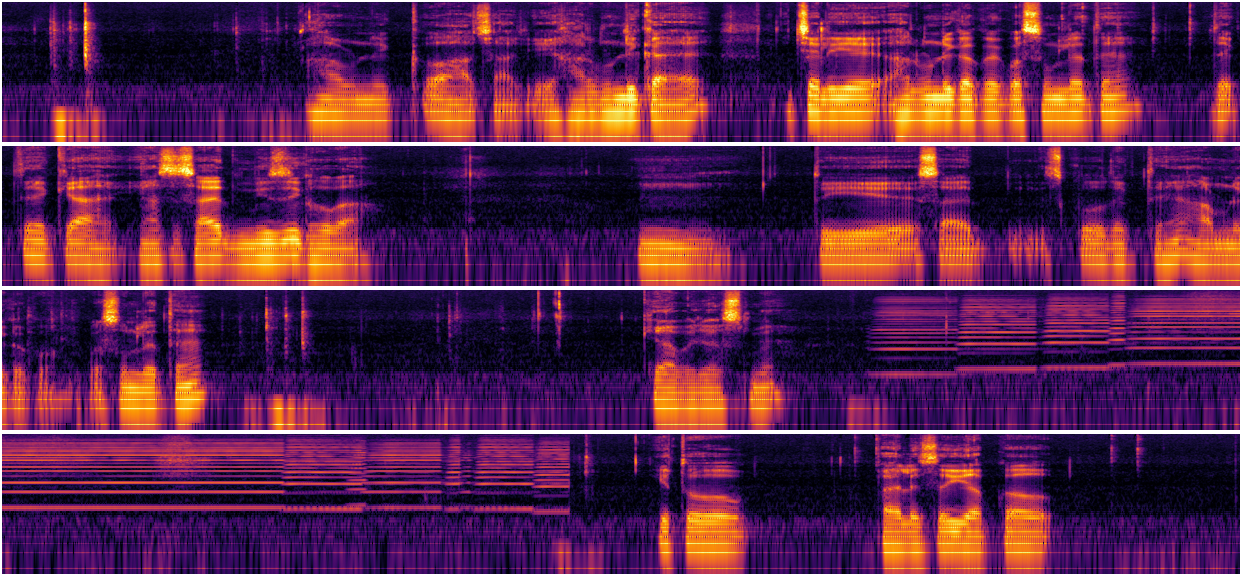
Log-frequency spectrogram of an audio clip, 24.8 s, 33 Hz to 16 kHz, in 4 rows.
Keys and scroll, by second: 0.3 ctrl+=, 13.7 ctrl+=, 16.6 space, 21.3 space.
